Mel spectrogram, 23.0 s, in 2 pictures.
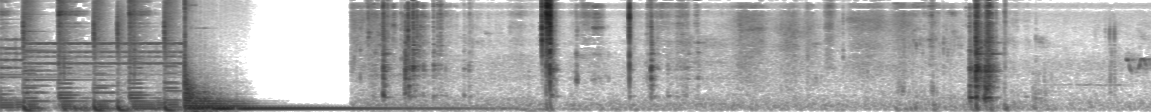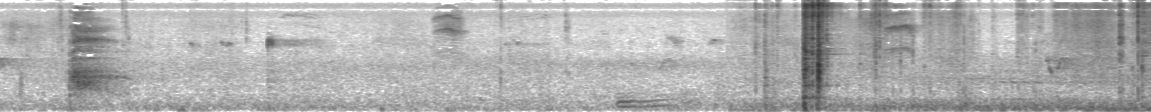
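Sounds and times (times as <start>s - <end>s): can opening crack: 5.4s - 6.5s.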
